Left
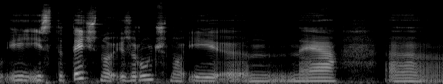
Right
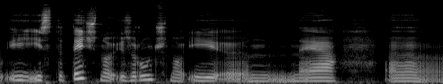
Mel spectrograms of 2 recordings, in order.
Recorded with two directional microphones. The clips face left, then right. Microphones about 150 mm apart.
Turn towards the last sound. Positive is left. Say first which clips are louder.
# right 5 dB
turn(degrees=-20)  # may be behind; listen again after turning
